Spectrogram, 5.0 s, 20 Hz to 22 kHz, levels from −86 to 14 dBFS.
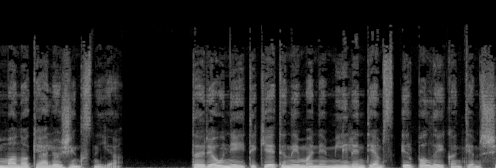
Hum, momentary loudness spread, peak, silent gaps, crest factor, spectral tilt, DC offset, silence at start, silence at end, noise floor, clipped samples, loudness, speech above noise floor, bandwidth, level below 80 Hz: none; 9 LU; -4 dBFS; none; 14 dB; -7 dB/octave; under 0.1%; 0 s; 0 s; -51 dBFS; under 0.1%; -18 LUFS; 34 dB; 16.5 kHz; -44 dBFS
